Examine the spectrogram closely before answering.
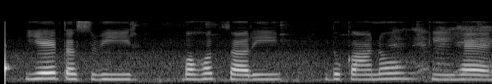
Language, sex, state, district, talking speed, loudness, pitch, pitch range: Hindi, female, Haryana, Jhajjar, 85 wpm, -21 LUFS, 235 Hz, 230-255 Hz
